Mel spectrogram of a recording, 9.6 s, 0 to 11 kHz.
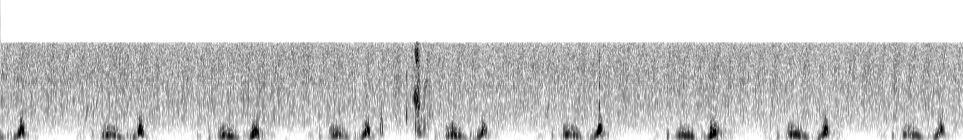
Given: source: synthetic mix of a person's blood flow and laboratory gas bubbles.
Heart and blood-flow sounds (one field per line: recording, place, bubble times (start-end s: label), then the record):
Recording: Doppler ultrasound of blood flow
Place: precordium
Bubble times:
3.77-3.86 s: bubbles
4.04-4.33 s: bubbles
4.50-4.56 s: bubbles
From the record:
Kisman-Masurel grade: 211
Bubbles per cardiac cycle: several, 3 to 8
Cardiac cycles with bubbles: 1 to 10%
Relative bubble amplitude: barely perceptible (0.100 to 0.250)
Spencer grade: 1 (occasional bubble signal discernible with the cardiac motion signal, with majority of cardiac periods free of bubbles)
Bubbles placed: only in the low amplitude regions of the cardiac cycle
